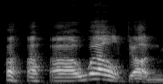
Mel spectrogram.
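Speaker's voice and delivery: loud hearty laughing; booming laugh. A narrator's reading. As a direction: laugh it out big. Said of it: "laughs a great booming laugh".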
